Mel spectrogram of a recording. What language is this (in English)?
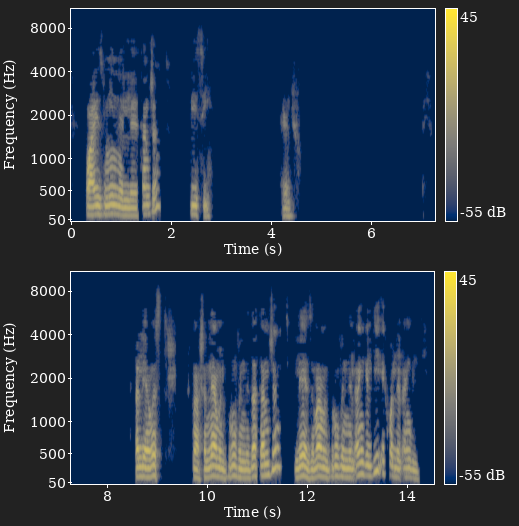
Arabic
